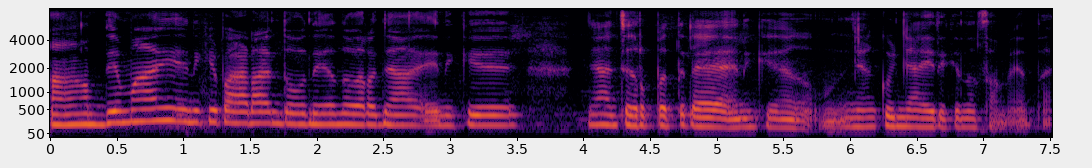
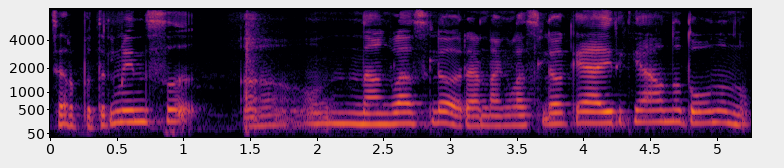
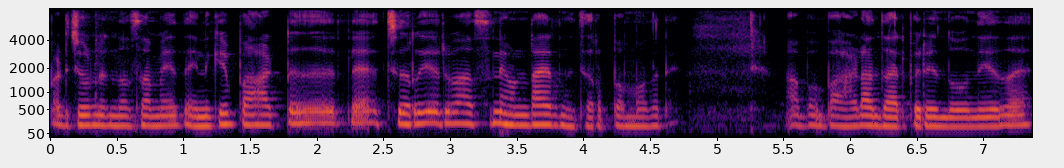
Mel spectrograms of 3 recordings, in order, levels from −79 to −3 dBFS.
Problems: low volume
